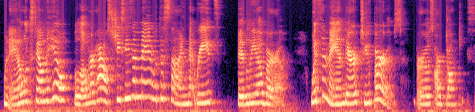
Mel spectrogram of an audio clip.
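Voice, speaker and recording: High-voiced woman reading a storybook, roomy sound. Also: lively intonation, normal speed, few pauses, fairly bright tone. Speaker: storybook reader. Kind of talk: expressive read-aloud of a children's picture book.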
